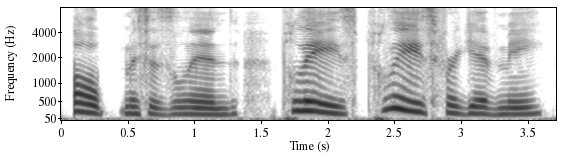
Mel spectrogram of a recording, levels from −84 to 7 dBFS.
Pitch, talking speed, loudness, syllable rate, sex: 195 Hz, 115 wpm, -18 LUFS, 4.0 syllables/s, female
